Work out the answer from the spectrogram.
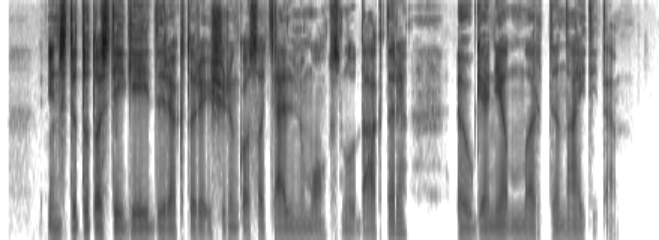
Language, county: Lithuanian, Vilnius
